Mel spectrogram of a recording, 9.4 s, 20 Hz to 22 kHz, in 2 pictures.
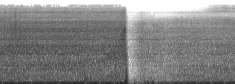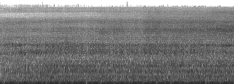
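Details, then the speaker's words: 1953 Willys CJ3B stored for years, running on 2-year-old fuel: after a brief dropout, a steady, even low idle settles in with a smooth rhythm and no knocks; the engine is running fine. "good okay so we got it running it's running on 2-year-old fuel which is amazing"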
